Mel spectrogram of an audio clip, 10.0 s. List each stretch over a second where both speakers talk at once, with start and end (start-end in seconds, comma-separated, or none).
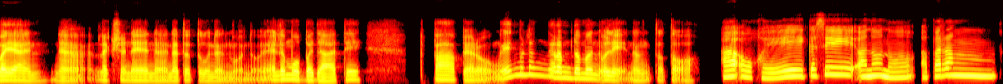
none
